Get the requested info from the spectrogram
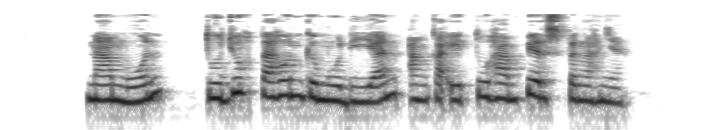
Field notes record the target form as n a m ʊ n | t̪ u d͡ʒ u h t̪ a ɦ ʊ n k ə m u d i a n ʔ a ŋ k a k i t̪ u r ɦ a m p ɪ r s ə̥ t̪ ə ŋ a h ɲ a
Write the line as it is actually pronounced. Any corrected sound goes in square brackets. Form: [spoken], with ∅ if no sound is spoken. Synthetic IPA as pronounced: n a m ʊ n | t̪ u d͡ʒ [ʊ] h t̪ a ɦ ʊ n k ə m u d i a n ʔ a ŋ k a [ʔ] i t̪ u [∅] ɦ a m p ɪ r s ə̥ t̪ ə ŋ a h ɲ a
